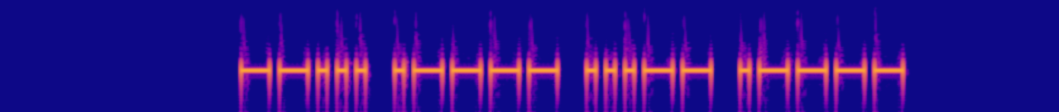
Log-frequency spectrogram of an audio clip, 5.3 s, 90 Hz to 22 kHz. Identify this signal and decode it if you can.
Morse code, heard as a keyed tone, about 25 wpm, 700 Hz. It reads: 7131
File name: practice / 25wpm / Four Letter-Number Combinations - 25wpm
